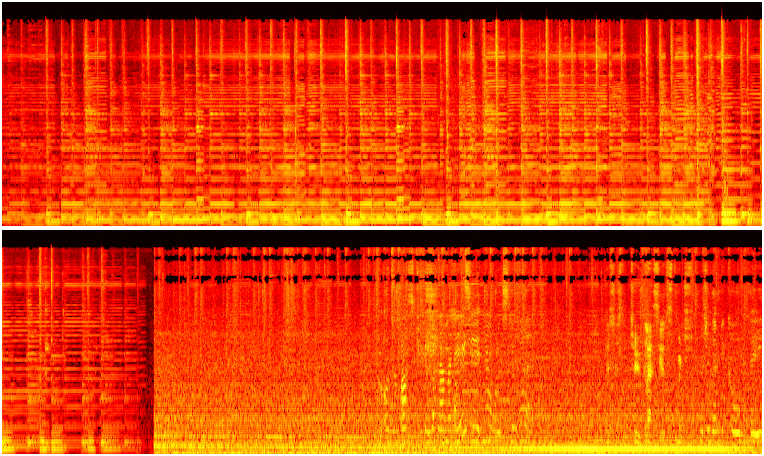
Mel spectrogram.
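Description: Acoustic guitar music for roughly the first eighteen seconds, ending abruptly. It is followed by the steady drone and rumble of a bus's engine and road noise heard from inside, with indistinct voices of passengers talking.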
